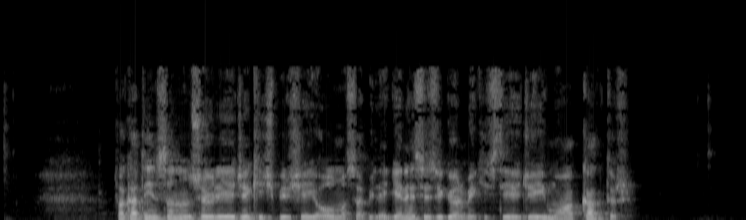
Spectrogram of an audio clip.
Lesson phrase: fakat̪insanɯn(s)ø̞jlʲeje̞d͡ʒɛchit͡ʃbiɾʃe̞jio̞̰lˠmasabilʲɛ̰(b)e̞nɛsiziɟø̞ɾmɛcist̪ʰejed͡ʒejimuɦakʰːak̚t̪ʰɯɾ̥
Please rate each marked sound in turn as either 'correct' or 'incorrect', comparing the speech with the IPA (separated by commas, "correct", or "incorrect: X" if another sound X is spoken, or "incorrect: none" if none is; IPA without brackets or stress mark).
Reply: correct, incorrect: ɟ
